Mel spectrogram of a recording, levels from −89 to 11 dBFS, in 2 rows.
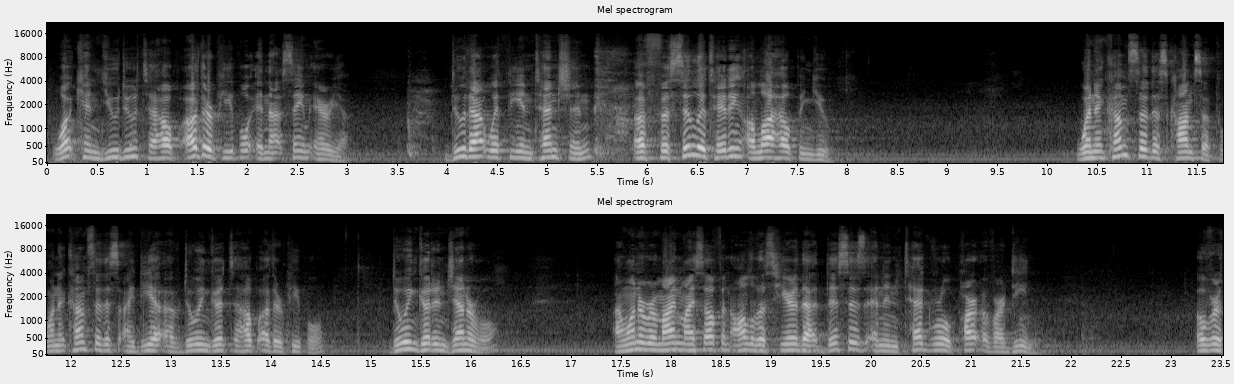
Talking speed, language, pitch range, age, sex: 165 wpm, English, 150-185 Hz, 30-49, male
